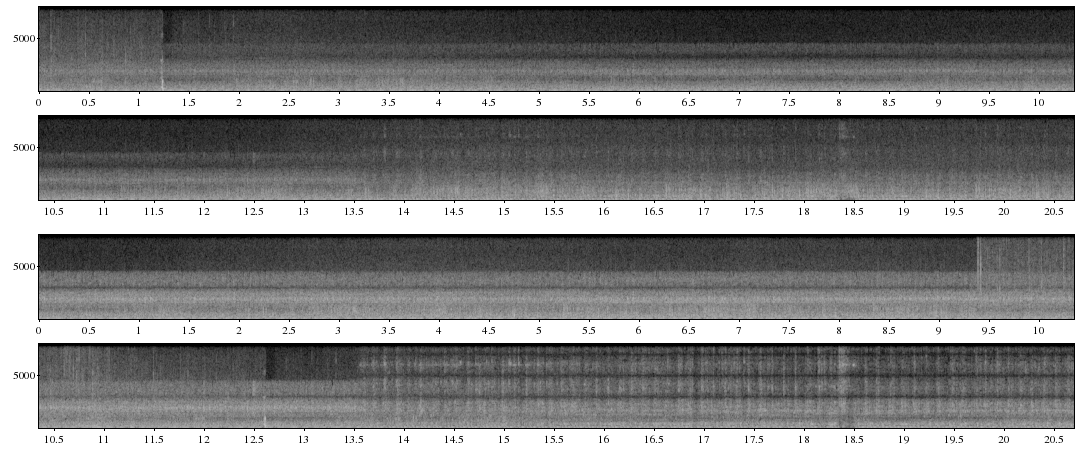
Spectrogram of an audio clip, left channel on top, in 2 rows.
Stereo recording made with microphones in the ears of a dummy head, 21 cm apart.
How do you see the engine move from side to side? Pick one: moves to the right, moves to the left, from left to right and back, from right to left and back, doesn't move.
doesn't move.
